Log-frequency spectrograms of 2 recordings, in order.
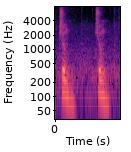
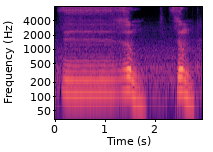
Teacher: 혀의 중간 부분이 입천장을 살짝 짚었다가 떨어집니다.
